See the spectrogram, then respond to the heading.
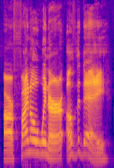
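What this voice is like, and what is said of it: Game show host voice. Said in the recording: “my game show voice”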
